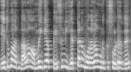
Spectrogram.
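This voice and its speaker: A woman's voice: high-pitched, fast, darkish tone. A stern young husband, firm but caring, who scolds and warns, as a woman narrator acts him out in an audio novel. The voice stays the reader's own, lifted a little in the heated lines. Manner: firm, reproachful, warning.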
